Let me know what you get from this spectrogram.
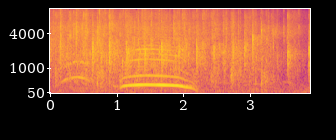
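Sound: audience clapping hands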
